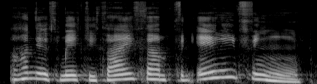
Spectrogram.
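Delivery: put-on a child explaining earnestly in a high voice. A narrator's reading. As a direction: speak up high like a little kid.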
